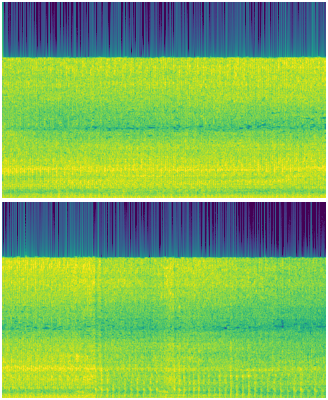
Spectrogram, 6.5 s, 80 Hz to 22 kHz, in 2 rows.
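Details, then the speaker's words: Tired engine that had been out of timing: loud running with a steady knock about three beats a second and a pitch change partway through; knock thought to come from cylinder number 1; rod knock. "he's a knocker. He knocks."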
